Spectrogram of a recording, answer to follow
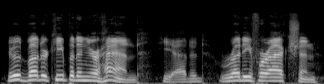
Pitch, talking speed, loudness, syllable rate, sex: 160 Hz, 220 wpm, -18 LUFS, 5.7 syllables/s, male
